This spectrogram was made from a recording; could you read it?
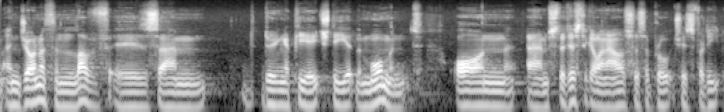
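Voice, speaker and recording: A man with a Scottish accent giving a conference talk as a veterinary speaker, measured and often pausing on "um". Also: lowish voice, a little mellow. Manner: measured with frequent um fillers. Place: conference hall. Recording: long reverb in a hall.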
